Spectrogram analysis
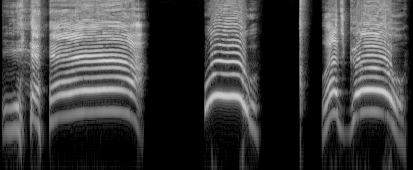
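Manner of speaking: loud whooping cheer, pitch leaping high; yeah, whoo, let's go, all shouted. Real, not acted. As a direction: cheer like the home team scored. Cheering deportation flight numbers.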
